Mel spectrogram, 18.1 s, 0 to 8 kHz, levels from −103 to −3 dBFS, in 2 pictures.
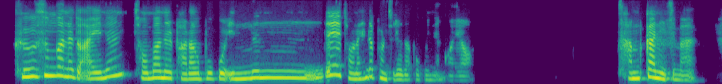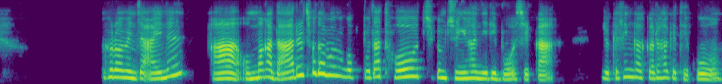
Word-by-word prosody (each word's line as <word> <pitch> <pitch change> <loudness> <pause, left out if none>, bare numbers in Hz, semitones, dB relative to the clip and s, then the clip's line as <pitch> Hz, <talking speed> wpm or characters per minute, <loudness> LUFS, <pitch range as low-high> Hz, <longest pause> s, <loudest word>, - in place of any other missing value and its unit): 그 275 +1 +2
순간에도 310 -2 +2
아이는 250 - 0
저만을 225 +1 +1
바라보고 195 0 -2
있는데 240 - +1
저는 195 -3 -3
핸드폰을 235 -2 -2
들여다보고 170 -1 -11
있는 165 +1 -19
거예요. 150 -1 -16 1.8
잠깐이지만. 205 -6 +1 1.6
그러면 255 -3 +1
인제 215 -1 -1
아이는 235 - 0 0.4
'아 205 0 +4
엄마가 240 +6 +1
나를 225 - +2
쳐다보는 335 -5 +1
것보다 255 0 -3
더 270 +2 +1
지금 240 -3 -1
중요한 215 -1 +1
일이 205 0 0
무엇일까?' 180 -2 -2 0.6
이렇게 210 0 -5
생각을 235 -3 -4
하게 235 -2 -4
되고 185 -1 -4
225 Hz, 270 characters per minute, -17 LUFS, 200-255 Hz, 1.8 s, 아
